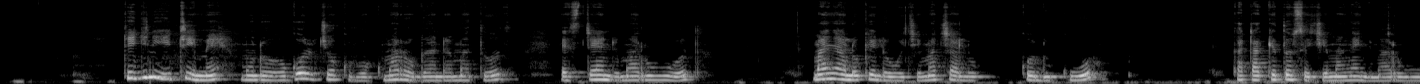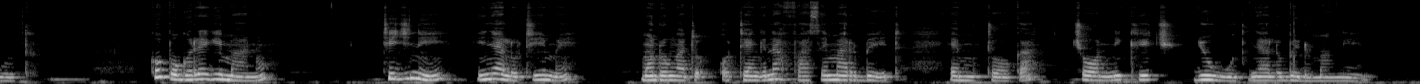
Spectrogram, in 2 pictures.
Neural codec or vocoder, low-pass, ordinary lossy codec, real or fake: none; none; none; real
